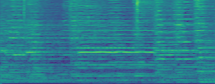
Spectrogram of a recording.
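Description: Symphony orchestra playing classical music, with bowed strings to the fore.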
